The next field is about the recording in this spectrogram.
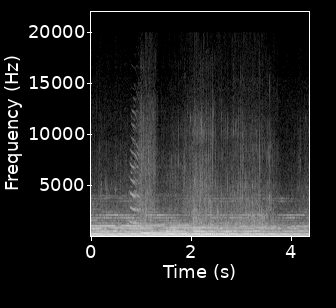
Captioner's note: bird squawks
